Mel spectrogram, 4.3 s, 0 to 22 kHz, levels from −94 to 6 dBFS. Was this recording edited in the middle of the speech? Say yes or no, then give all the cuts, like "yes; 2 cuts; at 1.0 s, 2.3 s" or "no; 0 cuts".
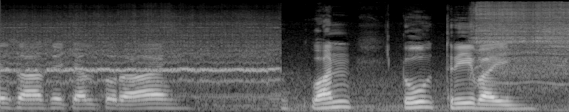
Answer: yes; 1 cut; at 2.2 s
